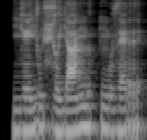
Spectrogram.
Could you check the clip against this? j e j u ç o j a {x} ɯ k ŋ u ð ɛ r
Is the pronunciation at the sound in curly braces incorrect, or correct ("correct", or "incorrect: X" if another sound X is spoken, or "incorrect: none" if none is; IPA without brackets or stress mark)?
incorrect: ŋ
